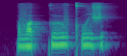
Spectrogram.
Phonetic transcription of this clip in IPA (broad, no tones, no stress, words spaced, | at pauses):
vɑkːɯːv kʷʼiʒ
